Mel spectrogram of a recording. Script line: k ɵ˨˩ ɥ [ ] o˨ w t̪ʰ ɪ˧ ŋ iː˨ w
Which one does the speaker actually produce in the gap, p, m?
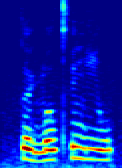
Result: m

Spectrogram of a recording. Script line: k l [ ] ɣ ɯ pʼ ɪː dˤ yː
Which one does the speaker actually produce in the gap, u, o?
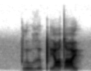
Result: u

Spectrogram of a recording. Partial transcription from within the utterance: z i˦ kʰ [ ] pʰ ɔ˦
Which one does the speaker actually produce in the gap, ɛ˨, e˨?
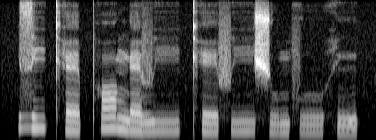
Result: ɛ˨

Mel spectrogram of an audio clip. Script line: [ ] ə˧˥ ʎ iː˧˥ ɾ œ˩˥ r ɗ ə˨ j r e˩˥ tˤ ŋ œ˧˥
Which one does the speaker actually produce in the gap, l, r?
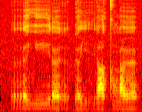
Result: r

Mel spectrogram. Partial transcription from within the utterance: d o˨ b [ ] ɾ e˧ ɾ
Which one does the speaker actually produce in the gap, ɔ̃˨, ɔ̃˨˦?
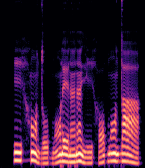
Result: ɔ̃˨˦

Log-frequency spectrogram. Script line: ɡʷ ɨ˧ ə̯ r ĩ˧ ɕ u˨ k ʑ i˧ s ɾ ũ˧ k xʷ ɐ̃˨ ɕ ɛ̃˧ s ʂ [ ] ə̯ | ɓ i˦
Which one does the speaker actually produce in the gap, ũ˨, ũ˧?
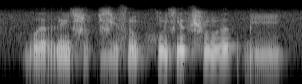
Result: ũ˨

